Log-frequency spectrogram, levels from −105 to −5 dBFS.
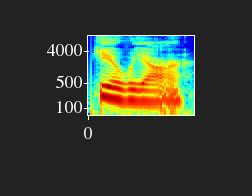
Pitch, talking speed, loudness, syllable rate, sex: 170 Hz, 225 wpm, -17 LUFS, 7.6 syllables/s, female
